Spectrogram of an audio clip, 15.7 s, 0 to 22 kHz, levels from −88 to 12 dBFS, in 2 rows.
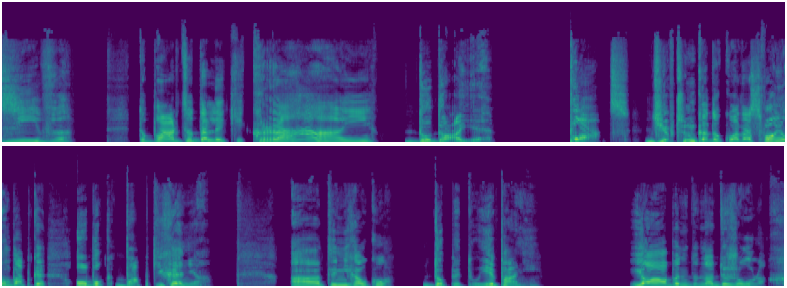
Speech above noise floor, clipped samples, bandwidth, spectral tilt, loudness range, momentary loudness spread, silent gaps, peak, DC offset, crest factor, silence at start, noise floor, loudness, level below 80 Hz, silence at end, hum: over 67 dB; under 0.1%; 18 kHz; -4.5 dB/octave; 3 LU; 13 LU; 0.76-1.01 s, 1.28-1.37 s, 3.83-4.02 s, 4.96-5.68 s, 9.95-10.14 s, 10.58-10.70 s, 11.76-12.03 s, 13.25-14.10 s; -4 dBFS; under 0.1%; 20 dB; 0 s; under -90 dBFS; -23 LUFS; -58 dBFS; 0 s; none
